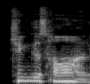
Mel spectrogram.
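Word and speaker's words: Genghis Khan: Ching. Ching Han. If you want to pronounce it more correctly.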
